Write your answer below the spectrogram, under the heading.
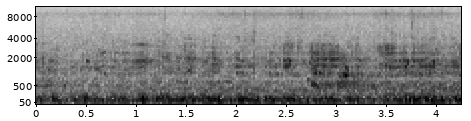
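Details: A group of angry, agitated pigs, some big, grunt deeply and continuously with rougher, higher squeals breaking through toward the end, just before three are taken from the group.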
